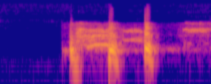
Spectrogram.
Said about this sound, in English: Fake laugh. Fake laugh. Fake laugh. Yeah. Fake laugh. That's a fake cough. Fake cough, fake laugh.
